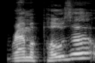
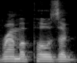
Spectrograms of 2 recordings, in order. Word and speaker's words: Ramaphosa: Okay, so on May 21st, 2025, South African President Siril Ramo Ramiposa or Ramaposa, it looks like a ph sound, but I've heard it pronounced with a p.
